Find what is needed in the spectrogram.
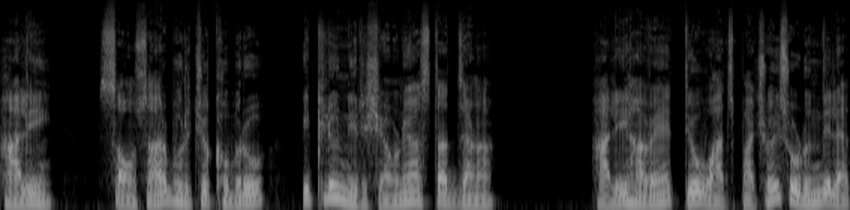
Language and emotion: Goan Konkani, sad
